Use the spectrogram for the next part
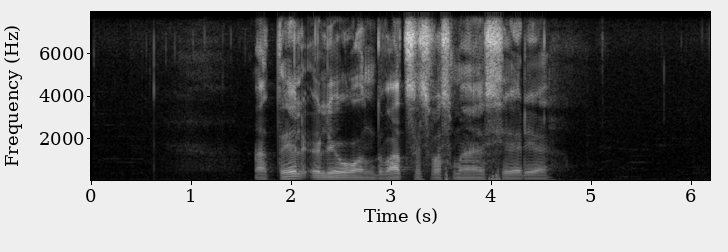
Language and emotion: Russian, neutral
